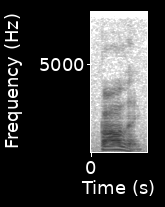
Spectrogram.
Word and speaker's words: Barnoldswick: Gilpin Ballack near Qom Barnoldswick bollock all right yeah there's a lot of these places unless you hear the locals pronounce them you would be none the wiser mark.wilson isn't it funny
